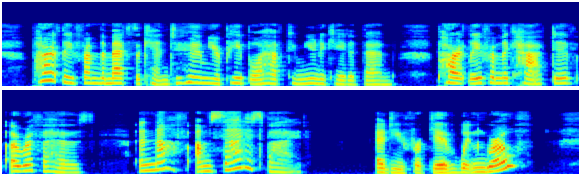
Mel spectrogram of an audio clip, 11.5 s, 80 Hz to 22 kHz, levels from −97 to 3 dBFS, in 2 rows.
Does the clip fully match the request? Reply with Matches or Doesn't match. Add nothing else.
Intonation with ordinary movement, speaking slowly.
Matches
